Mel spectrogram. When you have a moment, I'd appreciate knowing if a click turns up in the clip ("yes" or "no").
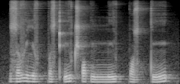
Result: no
